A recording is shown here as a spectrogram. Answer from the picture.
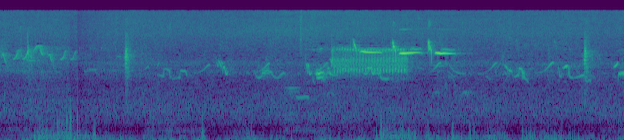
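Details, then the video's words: A North American Song Sparrow sings on a windy day on a northern USA prairie: a run of quick, slurred high notes with a brief dry buzz in the middle, half-buried under gusting wind. "A North American Song Sparrow sings its song"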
